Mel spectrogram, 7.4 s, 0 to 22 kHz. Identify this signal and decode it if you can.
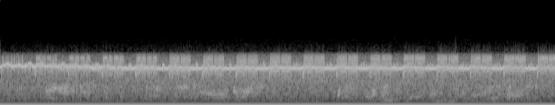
SSTV (slow-scan television), Martin 1, with speech.
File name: sstv / M1-VK3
